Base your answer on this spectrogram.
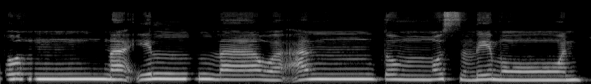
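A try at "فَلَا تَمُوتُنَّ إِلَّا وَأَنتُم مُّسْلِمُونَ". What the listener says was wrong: Untuk bacaannya, panjang pendeknya sudah sangat bagus ya. Hanya hurufnya huruf tebal sod. naikkan pangkal lidahnya so. Nah, so, sli, so.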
